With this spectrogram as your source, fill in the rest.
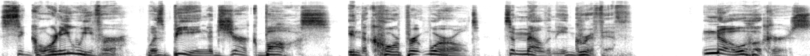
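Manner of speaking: loud, dramatic movie trailer announcer voice. Reading someone's brief description of Working Girl, in a movie trailer voice. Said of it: "read it as if it were a movie trailer".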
